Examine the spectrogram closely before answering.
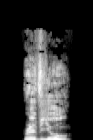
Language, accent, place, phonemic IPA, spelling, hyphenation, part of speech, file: German, Germany, Berlin, /ˈrɛvju/, Review, Re‧view, noun, De-Review.ogg
- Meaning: 1. report 2. review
